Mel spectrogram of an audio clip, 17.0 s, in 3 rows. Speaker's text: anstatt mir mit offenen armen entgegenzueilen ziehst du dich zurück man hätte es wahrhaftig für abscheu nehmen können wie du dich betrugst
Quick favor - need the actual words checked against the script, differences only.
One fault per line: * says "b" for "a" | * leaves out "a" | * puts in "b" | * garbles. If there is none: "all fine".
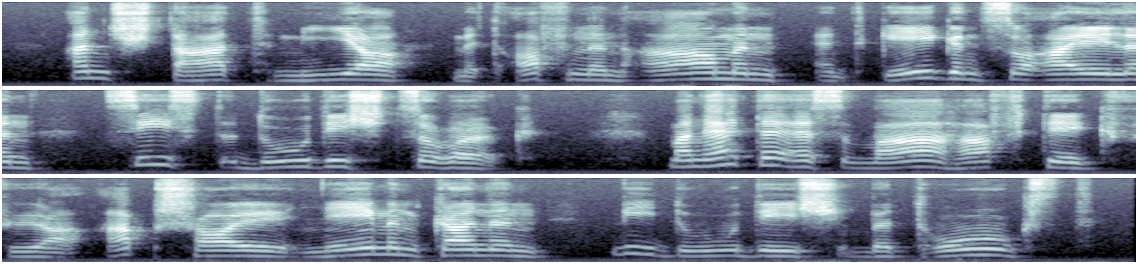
all fine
